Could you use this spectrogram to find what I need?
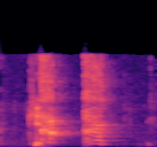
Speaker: where's your baby cough oh my goodness it's so bad oh is that such a sad baby cloth oh my goodness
